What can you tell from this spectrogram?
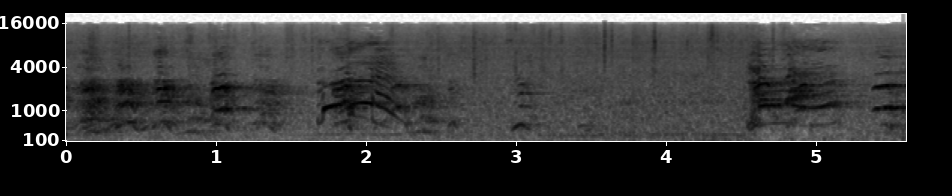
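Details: Hungarian Vizsla puppies from a litter born on 6th October, giving high whining yips and squeaks in overlapping bursts, some sliding upward then falling, with quieter gaps between.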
